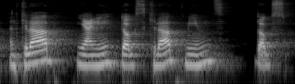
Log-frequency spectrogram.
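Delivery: ordinary talk, nothing marked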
